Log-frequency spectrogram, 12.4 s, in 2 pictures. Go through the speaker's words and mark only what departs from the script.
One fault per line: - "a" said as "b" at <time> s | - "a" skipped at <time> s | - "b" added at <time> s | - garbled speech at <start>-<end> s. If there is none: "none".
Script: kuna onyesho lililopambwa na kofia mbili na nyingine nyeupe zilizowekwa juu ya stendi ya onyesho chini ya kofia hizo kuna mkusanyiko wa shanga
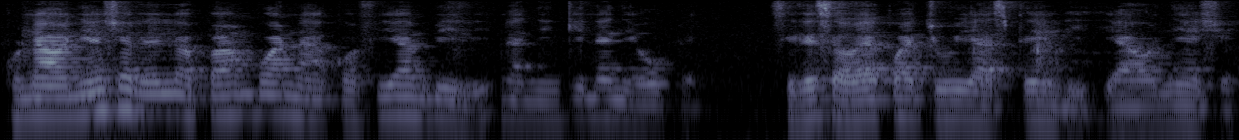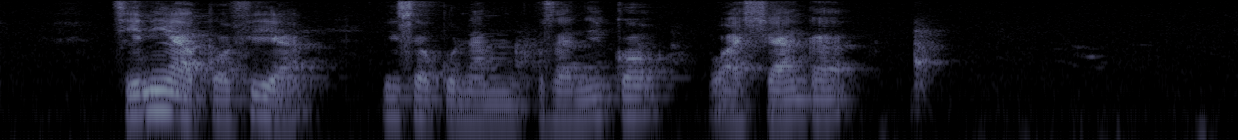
none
